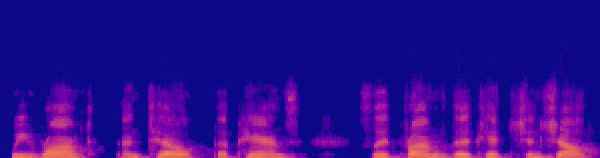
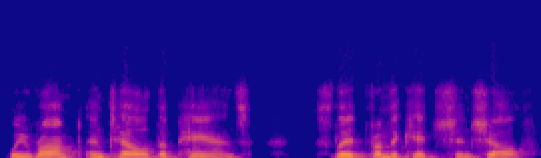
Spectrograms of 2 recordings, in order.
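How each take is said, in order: First: Sung, higher, slow sing-song nursery rhyme reading; sung, lilt it like a children's rhyme. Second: Said in the usual way. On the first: Shown as a demonstration. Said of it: "almost like a nursery rhyme".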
